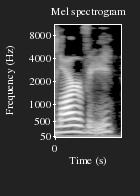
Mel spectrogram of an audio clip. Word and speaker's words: larvae: immature insect and the plural of that is pronounced larvae the pupa stage which is the intermediate or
